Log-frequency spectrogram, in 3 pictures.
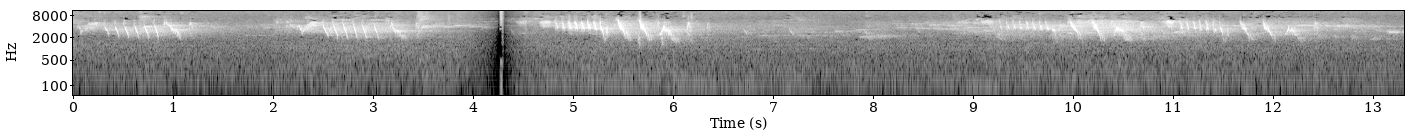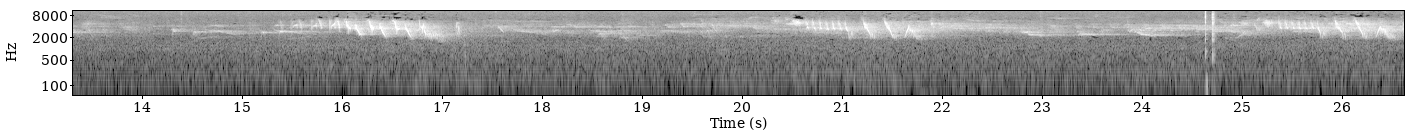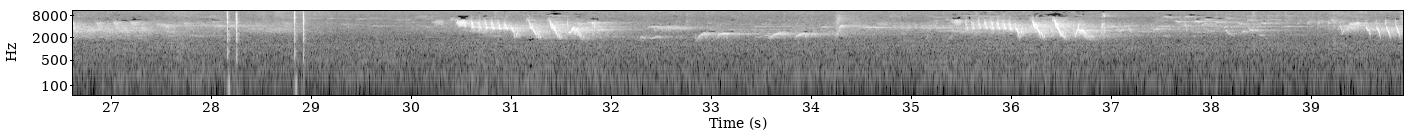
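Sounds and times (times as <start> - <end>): songbird trilling and warbling: 0.0 - 39.9
sharp clicks: 24.6 - 24.8, 28.2 - 29.0.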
